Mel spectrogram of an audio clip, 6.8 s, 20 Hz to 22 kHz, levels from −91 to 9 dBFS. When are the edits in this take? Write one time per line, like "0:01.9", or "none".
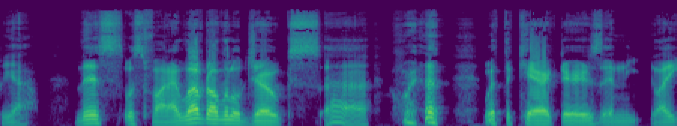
0:03.7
